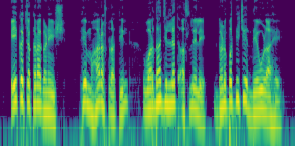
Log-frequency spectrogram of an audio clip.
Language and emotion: Marathi, neutral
